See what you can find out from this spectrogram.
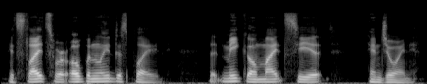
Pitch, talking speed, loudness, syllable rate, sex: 120 Hz, 180 wpm, -19 LUFS, 5.2 syllables/s, male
